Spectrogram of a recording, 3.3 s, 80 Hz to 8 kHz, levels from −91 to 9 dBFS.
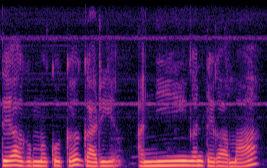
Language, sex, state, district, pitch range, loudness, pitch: Wancho, female, Arunachal Pradesh, Longding, 190-215 Hz, -15 LUFS, 200 Hz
